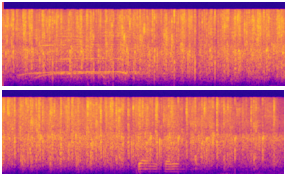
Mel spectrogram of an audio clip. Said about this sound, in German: Conny Leimer ist äh, in Leipzig und wir begrüßen ihn ein, mit einem herzlichen Applaus, würde ich sagen, hier aus München.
